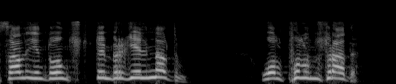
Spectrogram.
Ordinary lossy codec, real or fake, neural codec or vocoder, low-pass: none; real; none; none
